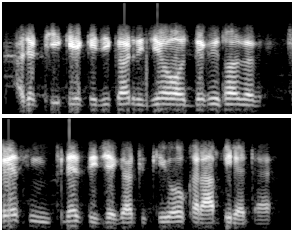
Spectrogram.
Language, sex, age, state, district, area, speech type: Hindi, male, 45-60, Uttar Pradesh, Sonbhadra, rural, conversation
